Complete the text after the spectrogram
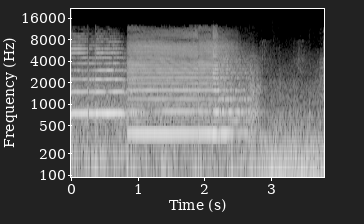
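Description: A passing train sounds its horn loudly.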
